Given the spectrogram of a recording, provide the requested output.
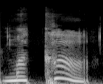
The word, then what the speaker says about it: macaw: So you really should pay attention that you don't pronounce the W here, macaw.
